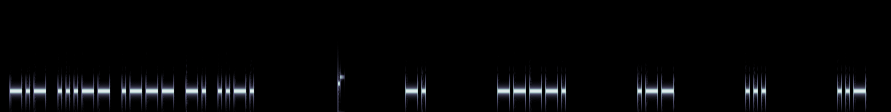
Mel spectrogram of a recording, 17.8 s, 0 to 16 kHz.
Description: Morse code, heard as a keyed tone, about 15 wpm, spaced as for 8 wpm, 700 Hz. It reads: K3JNF N9WSU
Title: USA Call Signs - 5 Characters - 6x Character Spacing - 15wpm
